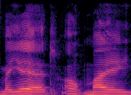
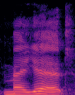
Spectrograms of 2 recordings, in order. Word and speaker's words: Ma'at: Ma'at, pronounced Mayet, Mayet, okay, is an ancient Egyptian deity associated with truth, harmony, and balance.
